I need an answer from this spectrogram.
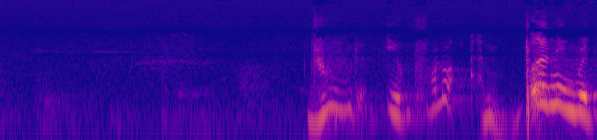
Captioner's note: laughs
